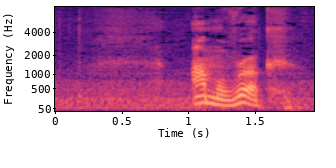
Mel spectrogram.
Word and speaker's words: Amaruk: America Amaruk is how you say Morocco in the Berber language, which was the original language of this land.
